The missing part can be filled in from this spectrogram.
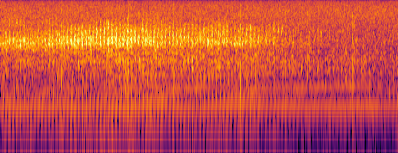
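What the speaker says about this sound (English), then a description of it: "Helicopters bring small suppression crews close to an outbreak." A helicopter carrying a forest fire suppression crew, a steady, droning engine roar with a constant low hum throughout, loud and unbroken.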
